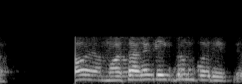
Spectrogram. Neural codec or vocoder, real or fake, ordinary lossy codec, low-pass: none; real; none; 3.6 kHz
